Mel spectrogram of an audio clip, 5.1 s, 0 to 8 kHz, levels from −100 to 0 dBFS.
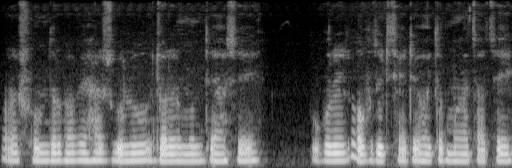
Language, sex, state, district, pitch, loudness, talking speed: Bengali, male, Tripura, West Tripura, 130 Hz, -19 LUFS, 150 wpm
